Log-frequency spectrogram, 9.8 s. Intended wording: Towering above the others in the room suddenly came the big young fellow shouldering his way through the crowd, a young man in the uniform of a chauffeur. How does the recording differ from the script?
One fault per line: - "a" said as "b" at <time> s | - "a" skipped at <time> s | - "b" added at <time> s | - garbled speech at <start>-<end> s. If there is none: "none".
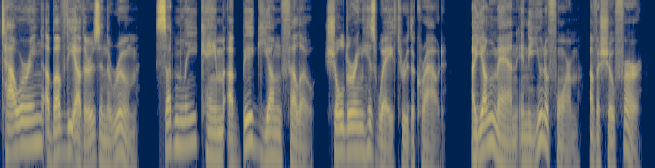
- "the" said as "a" at 3.4 s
